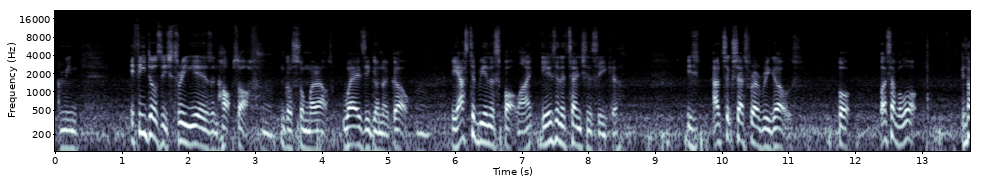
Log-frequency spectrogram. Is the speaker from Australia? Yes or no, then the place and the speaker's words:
no; Leigh, North West England, United Kingdom; moved away as an adult; now in United States; I'm from Lee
